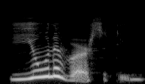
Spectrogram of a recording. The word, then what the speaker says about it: university: this why because when we say the pronunciation of the word is university university yeah university european unicorn so the sound what is the sound it is yeah here is not a vowel so we use a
